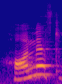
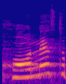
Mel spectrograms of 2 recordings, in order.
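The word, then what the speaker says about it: honest: हो हनेस्ट पर इंग्लिश में कई चीजें हम बोलते हैं हम उसको दबा दी जाती है उसकी आवाज साइलेंट वर्ड्स होते हैं तो इसको पहले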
